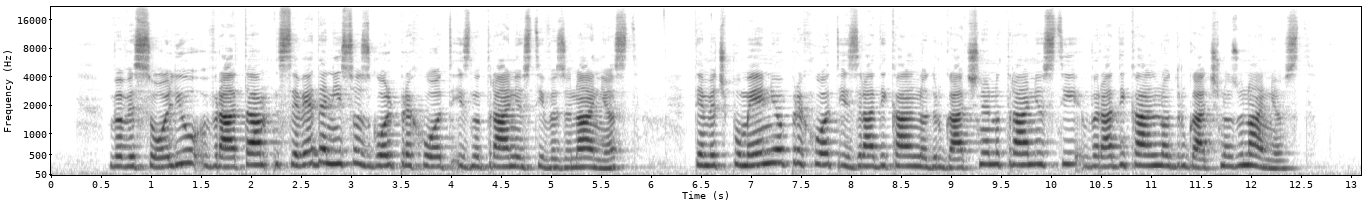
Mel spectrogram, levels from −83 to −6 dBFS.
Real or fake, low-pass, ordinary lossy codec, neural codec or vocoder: real; none; none; none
